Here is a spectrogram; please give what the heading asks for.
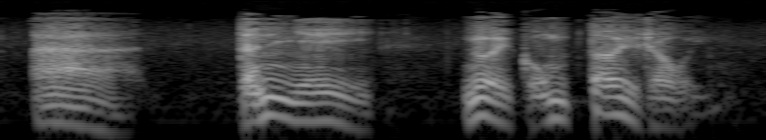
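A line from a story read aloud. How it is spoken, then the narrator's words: Glad, smiling, low voice. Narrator (Vietnamese): Hồng Thất Công vô cùng vui mừng, khóe miệng hiện ra nét cười, hạ giọng nói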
